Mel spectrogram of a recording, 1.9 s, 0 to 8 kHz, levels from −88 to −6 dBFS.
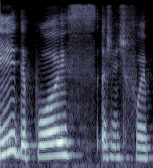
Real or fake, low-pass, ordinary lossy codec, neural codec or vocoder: fake; 7.2 kHz; none; codec, 24 kHz, 3.1 kbps, DualCodec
